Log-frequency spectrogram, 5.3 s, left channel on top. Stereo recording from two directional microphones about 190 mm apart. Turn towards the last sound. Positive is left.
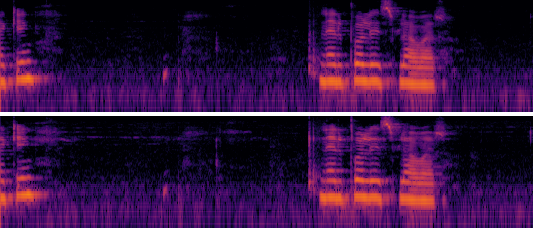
turn(degrees=25)  # may be behind; listen again after turning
